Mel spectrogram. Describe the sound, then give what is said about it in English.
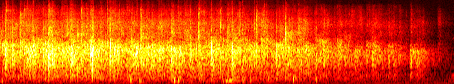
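An audience applauds to welcome a pastor at a church service, with dense, steady clapping that holds for several seconds and then fades at the end. “Would you guys put your hands together and welcome Pastor Mark Freeman.”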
